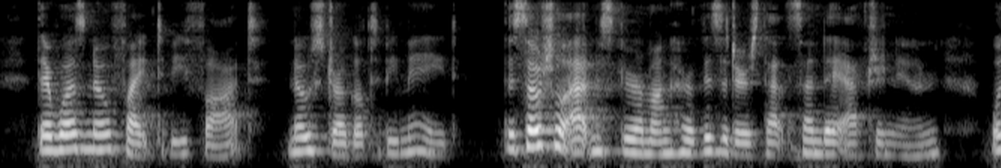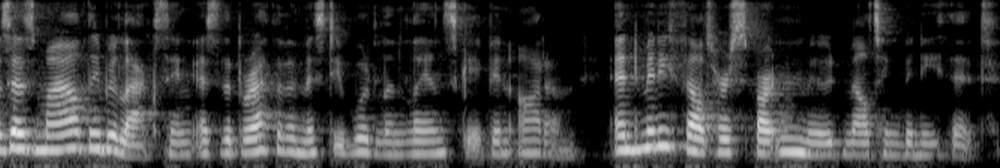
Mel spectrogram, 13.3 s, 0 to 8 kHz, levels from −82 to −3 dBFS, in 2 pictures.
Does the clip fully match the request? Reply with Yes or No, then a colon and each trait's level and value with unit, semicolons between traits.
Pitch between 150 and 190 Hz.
Yes: medium, 185 Hz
